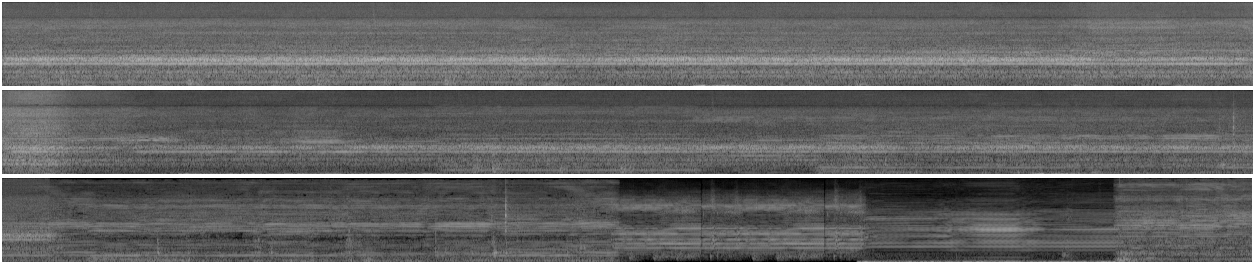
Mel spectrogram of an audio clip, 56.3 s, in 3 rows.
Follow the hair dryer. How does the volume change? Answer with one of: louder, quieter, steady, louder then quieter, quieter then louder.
quieter.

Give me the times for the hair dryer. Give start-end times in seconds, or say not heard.
0.0-38.3.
